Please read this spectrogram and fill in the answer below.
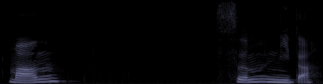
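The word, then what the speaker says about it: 많습니다: Bu da okunurken H okunmuyor. Yine master ekini atıyoruz. Man Sımnida. Çoktur derken mansımnida diyoruz.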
